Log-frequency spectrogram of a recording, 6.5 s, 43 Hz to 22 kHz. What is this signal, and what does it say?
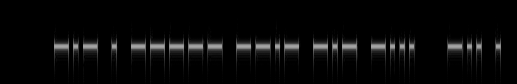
Morse code, heard as a keyed tone, about 20 wpm, 700 Hz. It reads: KE0QKB DE
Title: USA Callsign DE Callsign - 6 Characters - 20wpm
